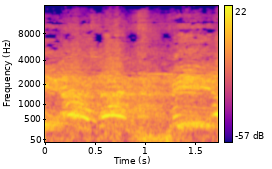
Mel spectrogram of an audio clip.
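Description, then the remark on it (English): A loud, steady roar of a peaceful street protest crowd walking through the streets of Berlin, with many overlapping raised voices and a few sustained shouts rising and falling above the din throughout. “How about the protest cut 12 in Berlin? Looks like a peaceful crowd there just walking in the streets.”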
